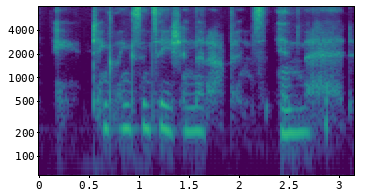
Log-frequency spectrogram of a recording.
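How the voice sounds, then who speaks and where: A soft-spoken woman whispers. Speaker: ASMR presenter for student wellness. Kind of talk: ASMR mindfulness session. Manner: whispering, soft-spoken; slow, relaxed.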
